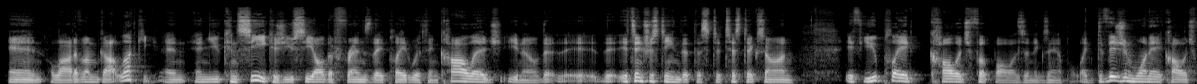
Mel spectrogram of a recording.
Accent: American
